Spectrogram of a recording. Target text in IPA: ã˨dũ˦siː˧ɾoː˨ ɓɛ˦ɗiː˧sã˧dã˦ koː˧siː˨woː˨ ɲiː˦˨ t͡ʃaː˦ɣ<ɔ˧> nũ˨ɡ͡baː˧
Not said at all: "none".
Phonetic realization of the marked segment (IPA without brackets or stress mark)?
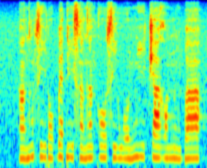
ɔ˧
